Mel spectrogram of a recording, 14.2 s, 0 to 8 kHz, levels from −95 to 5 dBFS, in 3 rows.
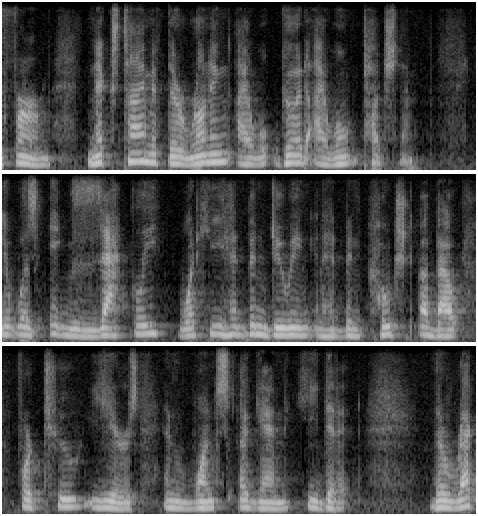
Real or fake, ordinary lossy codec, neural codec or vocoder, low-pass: real; Opus, 16 kbps; none; 7.2 kHz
